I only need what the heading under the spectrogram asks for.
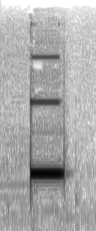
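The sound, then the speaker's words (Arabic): A single loud, steady electronic beep signals a phone call disconnecting. The mid-pitched tone holds for about half a second and then cuts off into near silence. “انفصل الاتصال.”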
